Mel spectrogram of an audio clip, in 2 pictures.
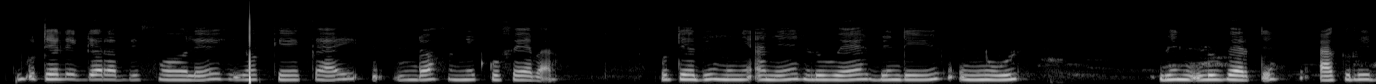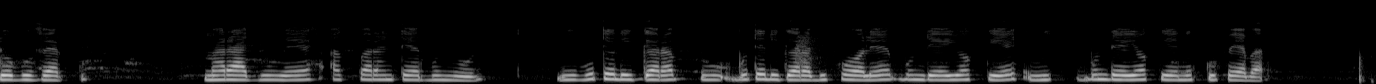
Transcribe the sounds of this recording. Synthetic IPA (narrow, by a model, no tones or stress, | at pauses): buteliɡaɾabifɔːlejɔkːekajndɔhnitkufɛba̰ɾ | b̥utelbimuɲiʔamiluwɛbindijɲuːl | binluvɛɾt | akɾidobuvɛɾt | maɾaːbuwɛak̚paɾantɛɾbuɲuːl | bibuteliɡaɾa | buteliɡaɾabifɔːlɛbundɛjɔkːɛ | bundɛjɔkːenikːufɛːbal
